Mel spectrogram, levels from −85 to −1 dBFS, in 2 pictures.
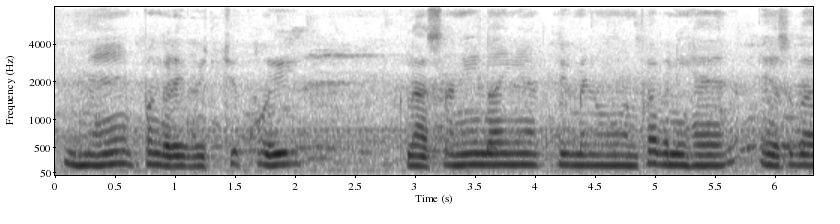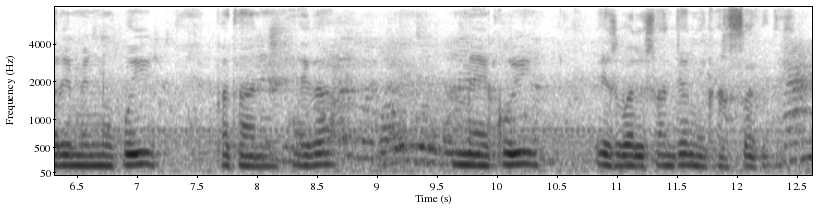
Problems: none marked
